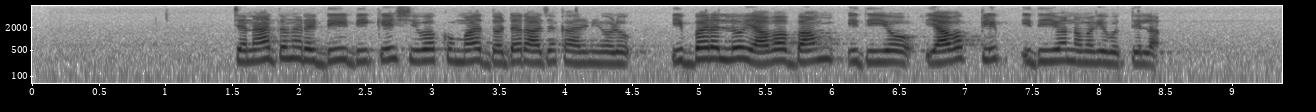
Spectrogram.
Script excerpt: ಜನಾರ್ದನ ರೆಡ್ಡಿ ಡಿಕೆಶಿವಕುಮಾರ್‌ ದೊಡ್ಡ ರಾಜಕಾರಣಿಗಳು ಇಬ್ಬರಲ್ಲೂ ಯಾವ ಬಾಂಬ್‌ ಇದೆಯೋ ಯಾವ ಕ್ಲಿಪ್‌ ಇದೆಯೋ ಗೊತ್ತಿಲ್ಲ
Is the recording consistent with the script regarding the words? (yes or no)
no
